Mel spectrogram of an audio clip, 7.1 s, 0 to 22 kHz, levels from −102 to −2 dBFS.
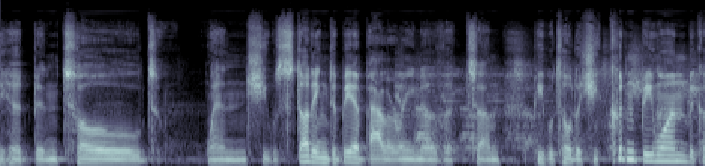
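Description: From 3.94 s to the end, the speech picks up a feedback echo between two devices. Each word returns roughly every 0.4 s, thinner and more ringing. The loudest repeat sits about 13 dB below the speech. A second device is replaying this microphone's sound, which is picked up again, and no echo canceller catches it.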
